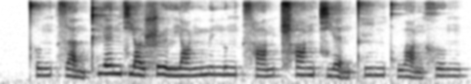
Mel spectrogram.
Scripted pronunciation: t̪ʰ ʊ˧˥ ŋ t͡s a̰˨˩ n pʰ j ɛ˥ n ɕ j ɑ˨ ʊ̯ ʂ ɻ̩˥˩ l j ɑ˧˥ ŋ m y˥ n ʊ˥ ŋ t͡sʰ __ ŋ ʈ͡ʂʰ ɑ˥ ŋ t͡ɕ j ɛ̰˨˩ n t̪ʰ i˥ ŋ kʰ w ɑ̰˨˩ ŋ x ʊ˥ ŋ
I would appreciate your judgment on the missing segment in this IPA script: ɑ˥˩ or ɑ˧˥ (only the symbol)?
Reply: ɑ˧˥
